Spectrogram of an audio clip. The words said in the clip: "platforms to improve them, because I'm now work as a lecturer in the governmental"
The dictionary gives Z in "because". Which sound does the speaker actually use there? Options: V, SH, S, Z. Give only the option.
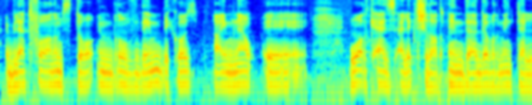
Z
